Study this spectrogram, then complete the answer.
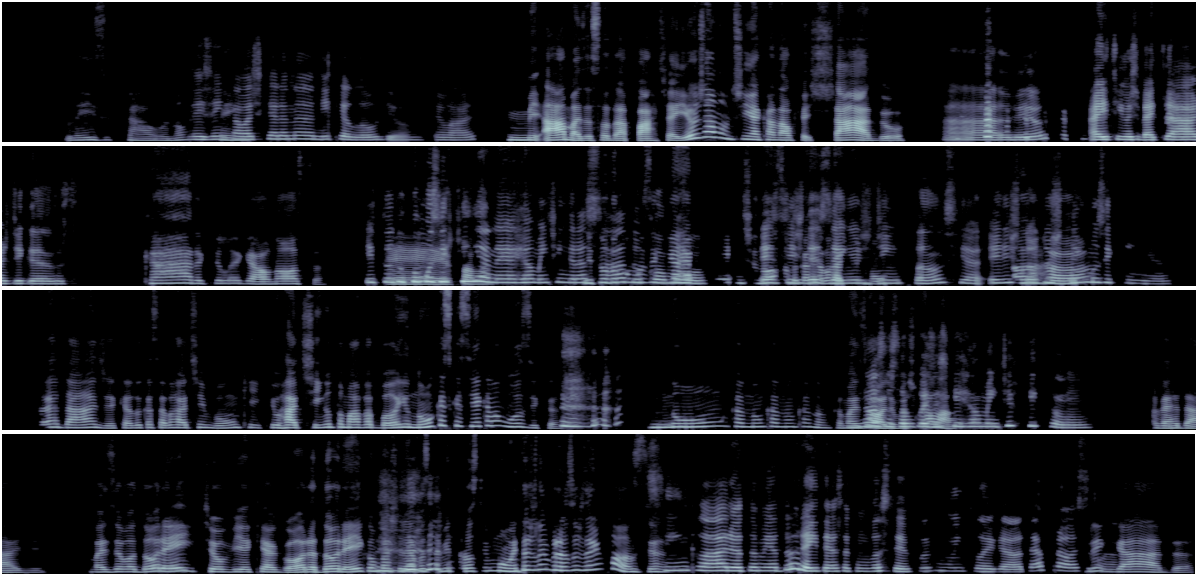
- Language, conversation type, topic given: Portuguese, podcast, Qual música te faz voltar imediatamente à infância?
- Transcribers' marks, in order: laugh; laugh; laugh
